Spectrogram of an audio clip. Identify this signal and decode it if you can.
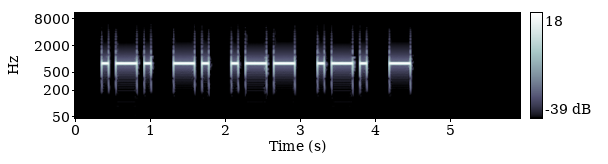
Morse code, heard as a keyed tone, about 13 wpm, 800 Hz. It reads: RNWRT
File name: LEZIONI / 4 Q1 12wpm 2028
